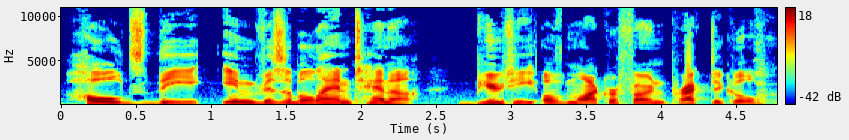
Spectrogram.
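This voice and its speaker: Casually livestreaming at an indoor desk, an Australian streamer in his thirties reads aloud haltingly for comic effect, with amused emphasis. His voice is on the high side with big pitch swings, a measured pace, and slight brightness, on a dry recording.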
